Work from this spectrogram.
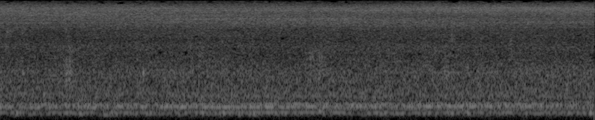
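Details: Japanese honey bees fanning nonstop on a hot day: a steady, unbroken hum with a low drone and a brighter overtone band, plus a constant high hiss, with no pauses or changes in rhythm.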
